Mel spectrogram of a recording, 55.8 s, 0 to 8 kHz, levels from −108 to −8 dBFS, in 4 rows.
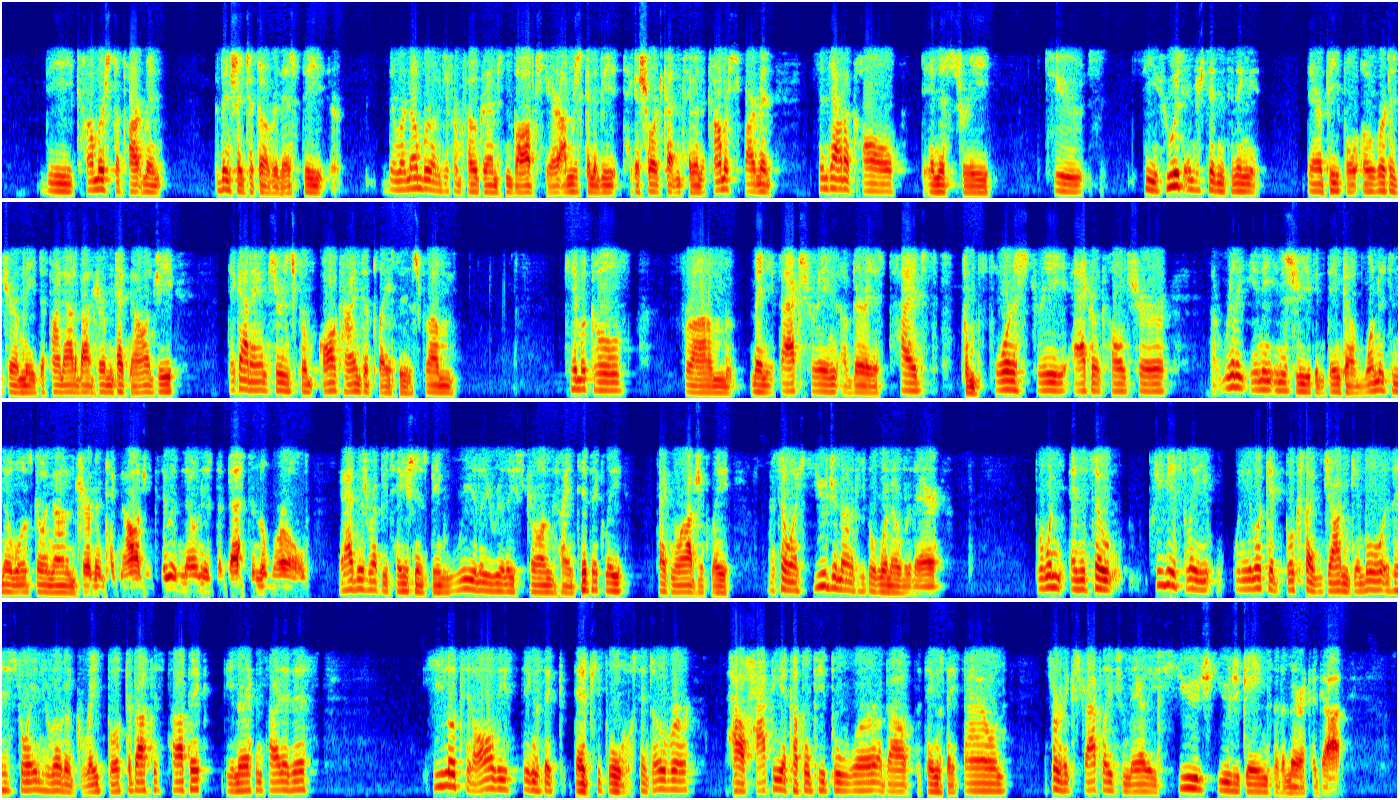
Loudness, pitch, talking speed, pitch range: -21 LUFS, 115 Hz, 200 wpm, 105-135 Hz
